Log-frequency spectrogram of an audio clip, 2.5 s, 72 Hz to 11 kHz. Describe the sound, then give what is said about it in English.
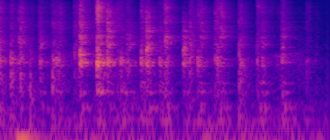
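Rapid, uneven tapping of two pencils on a hard surface, a quick drum roll of sharp clicky hits lasting a couple of seconds, moderately loud with no talking. “Can I get a drum roll, please? Wait, let me get 2 pencils.”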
